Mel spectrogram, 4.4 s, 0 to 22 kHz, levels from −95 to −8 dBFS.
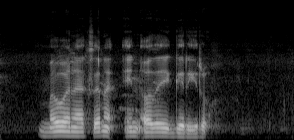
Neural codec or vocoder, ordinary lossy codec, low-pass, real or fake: none; none; 19.8 kHz; real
